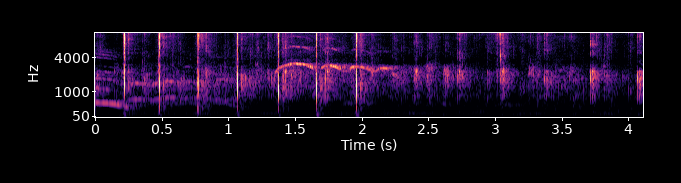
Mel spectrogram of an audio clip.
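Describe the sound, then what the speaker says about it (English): At a design awards celebration, a few people clap in a sparse, regular rhythm, the sharp claps coming roughly twice a second, while voices and whoops carry through a quiet room. "Please give them all a round of applause."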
